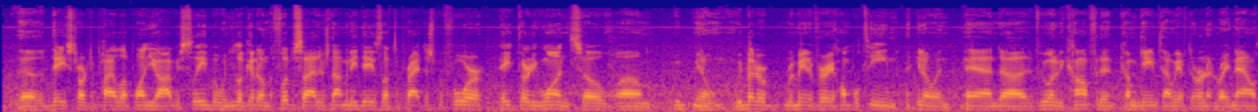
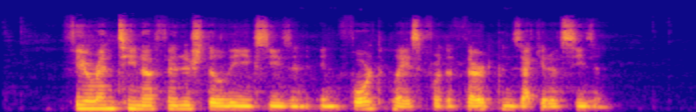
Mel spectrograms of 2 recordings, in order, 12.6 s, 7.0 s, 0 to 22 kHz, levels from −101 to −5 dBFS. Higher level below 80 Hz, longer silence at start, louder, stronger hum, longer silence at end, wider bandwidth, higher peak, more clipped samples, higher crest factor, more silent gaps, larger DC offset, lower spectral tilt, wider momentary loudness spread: first, -58 dBFS vs -64 dBFS; second, 0 s vs 0.75 s; second, -32 LUFS vs -18 LUFS; neither; second, 0 s vs 0.9 s; first, 18 kHz vs 11 kHz; second, -14 dBFS vs -4 dBFS; neither; about the same, 18 dB vs 16 dB; neither; neither; second, -4 dB/octave vs -5.5 dB/octave; about the same, 6 LU vs 7 LU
